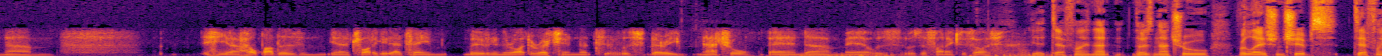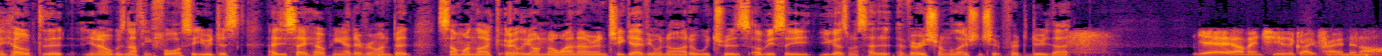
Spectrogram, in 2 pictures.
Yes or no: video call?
no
